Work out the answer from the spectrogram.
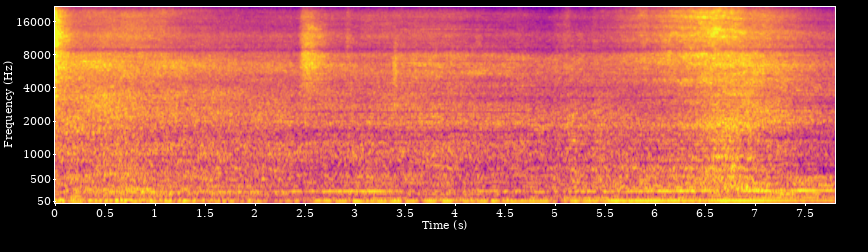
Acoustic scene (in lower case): street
